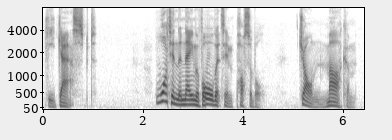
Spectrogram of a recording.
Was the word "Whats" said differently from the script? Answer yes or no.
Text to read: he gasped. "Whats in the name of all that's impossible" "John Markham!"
yes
